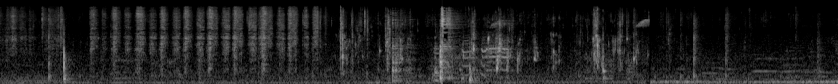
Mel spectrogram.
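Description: A cleaver scraping a raw cow tongue in quick repeated strokes, then hands rubbing the meat in a plastic basin. One sharp knock about four seconds in is the loudest sound.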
